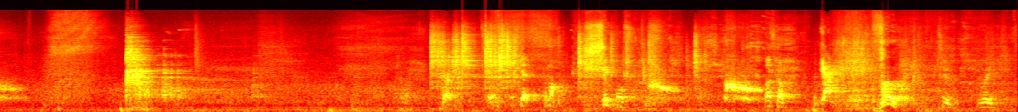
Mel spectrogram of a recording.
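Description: A lifter straining through heavy lat pulldown reps on a chain-driven machine: loud grunts, shouts and hard breaths, mostly in the second half, over clinks of metal from the machine.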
